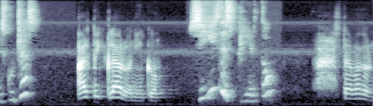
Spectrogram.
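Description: A second young boy answers calmly over a phone.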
